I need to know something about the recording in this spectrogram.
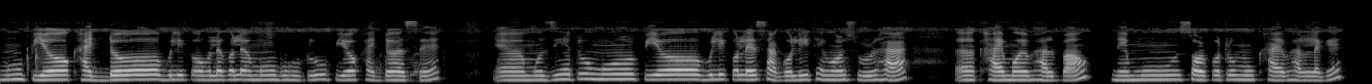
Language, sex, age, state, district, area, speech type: Assamese, female, 30-45, Assam, Lakhimpur, rural, spontaneous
